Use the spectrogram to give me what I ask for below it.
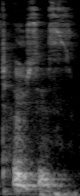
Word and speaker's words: ptosis: it's called ptosis and it's spelled with a p it's one of those silent peas ptosis yeah um so heavy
